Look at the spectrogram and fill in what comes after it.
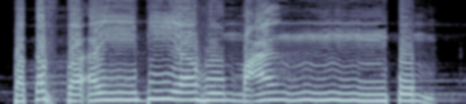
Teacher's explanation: Hukumnya dibaca dengan tidak dengung, maksudnya jelas, dibaca jelas. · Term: izhar syafawi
